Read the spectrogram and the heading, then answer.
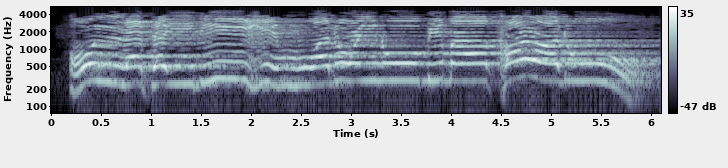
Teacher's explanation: يعقوب بضم هاء أيديهم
